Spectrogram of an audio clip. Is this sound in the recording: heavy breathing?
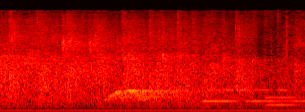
no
